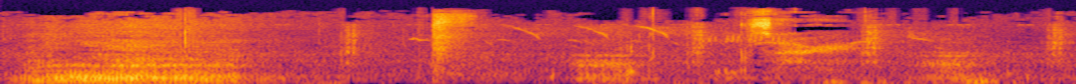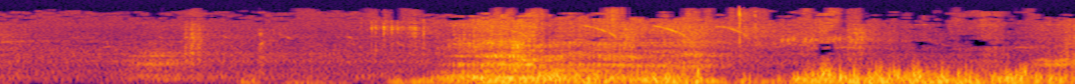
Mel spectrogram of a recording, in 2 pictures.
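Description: Lions growling over a buffalo kill: a short, loud, low growl at the start and a longer one from about five and a half seconds in, with birds chirping in the gap between.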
